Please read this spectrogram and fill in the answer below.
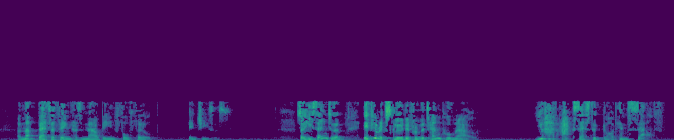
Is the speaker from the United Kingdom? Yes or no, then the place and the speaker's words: yes; England, United Kingdom; English people tend to be fairly comfortable with their Englishness, as far as English people can be comfortable. We can tell all kinds of jokes about queuing and about the weather and about the England cricket team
